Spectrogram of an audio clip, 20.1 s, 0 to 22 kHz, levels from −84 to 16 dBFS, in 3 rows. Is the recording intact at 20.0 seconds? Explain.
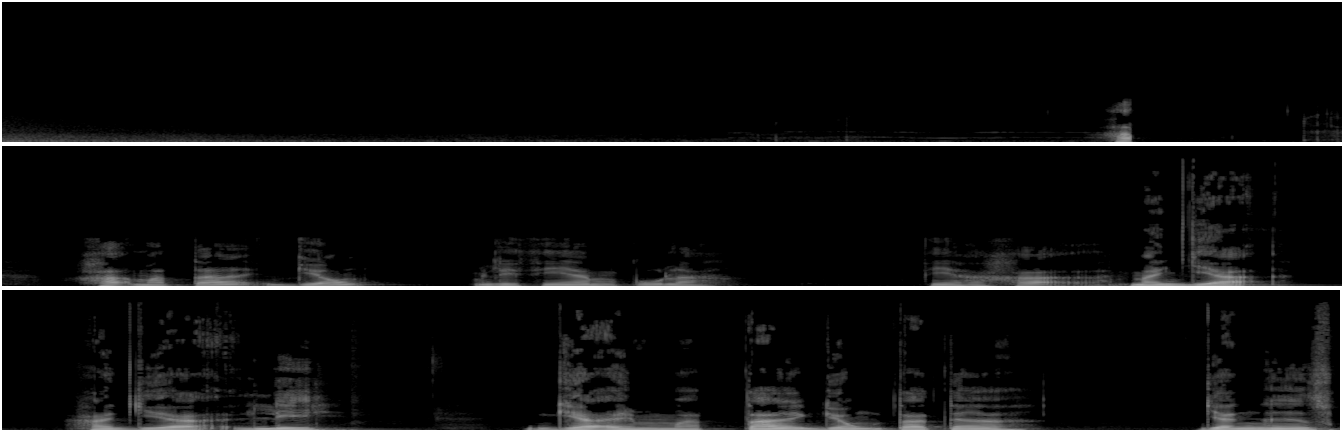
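Yes, the audio at 20.0 seconds plays through cleanly, with no dropout, click, distortion or other fault at that moment.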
